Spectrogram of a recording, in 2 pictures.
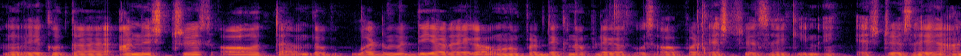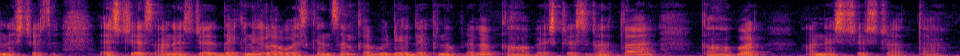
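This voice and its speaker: A man's voice: on the low side, steady tone, fairly quick, creaky, fairly bright tone, slight background noise. A man with a Hindi accent teaching English phonetics, repeating example words and checking in with his students. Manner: repeats each example word and checks in with "ठीक ना". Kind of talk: whiteboard lesson explaining rules.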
